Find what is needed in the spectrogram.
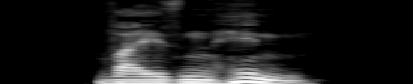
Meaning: inflection of hinweisen: 1. first/third-person plural present 2. first/third-person plural subjunctive I
- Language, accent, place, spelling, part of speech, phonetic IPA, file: German, Germany, Berlin, weisen hin, verb, [ˌvaɪ̯zn̩ ˈhɪn], De-weisen hin.ogg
